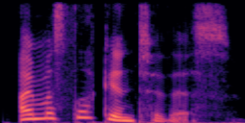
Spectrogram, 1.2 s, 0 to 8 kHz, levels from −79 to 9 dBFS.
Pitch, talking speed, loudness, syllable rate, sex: 265 Hz, 245 wpm, -19 LUFS, 5.9 syllables/s, female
